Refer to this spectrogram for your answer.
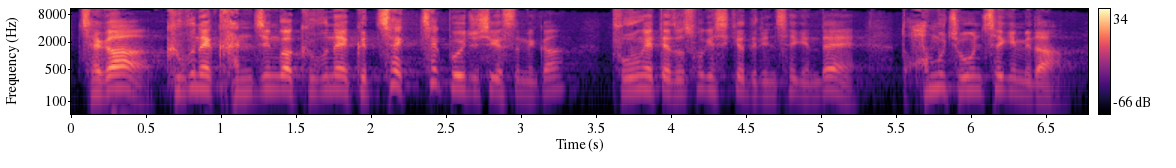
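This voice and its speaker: A man's voice: a little high, fairly quick. A male pastor preaching a sermon, telling a story and putting questions to the congregation. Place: church sanctuary. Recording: long church reverb.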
